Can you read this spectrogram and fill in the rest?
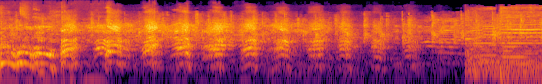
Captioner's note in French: Rires de Sitcoms et des Robots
